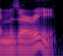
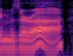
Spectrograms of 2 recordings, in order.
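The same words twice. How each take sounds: First: "Missouri" with a final long ee, miz-OO-ree; Missouri ending ee. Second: "Missouri" with a final schwa, miz-OO-ruh; Missouri ending uh. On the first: Host describing the rest of the state: "Missouri" said miz-OO-ree. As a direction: end "Missouri" on a clear ee. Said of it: "the rest of the state was a bit more likely to say Missouri". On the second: Host describing the northwest: "Missouri" said miz-OO-ruh. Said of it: "a bit more likely to say Missouri". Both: Shown as a demonstration.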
